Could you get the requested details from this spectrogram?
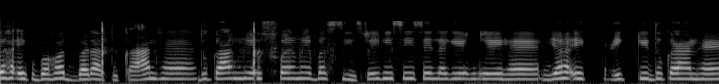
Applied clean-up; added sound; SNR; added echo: neural diffusion model UNIVERSE++.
